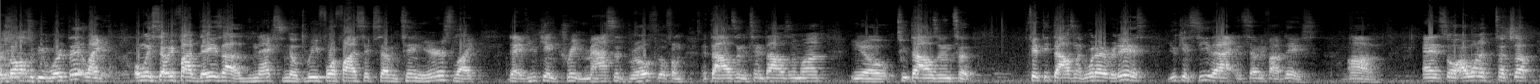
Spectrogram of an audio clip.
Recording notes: Las Vegas In Person MARKETING Event. This is a recap of what went down in November at the Las Vegas event. The audio you are hearing is RAW so it may not sound perfect.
